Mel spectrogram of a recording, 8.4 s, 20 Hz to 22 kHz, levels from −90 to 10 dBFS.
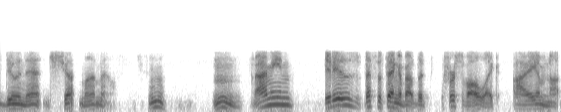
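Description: From start to finish the speech carries GSM full-rate codec damage, and it is plainly audible. The codec rebuilds each voice from a vocal-tract model excited by coarsely spaced pulses, so voiced sounds take on a buzzy, gravelly grain, which fits the 13 kbit/s full-rate coder. A spectrogram shows a hard band of roughly 200 Hz to 3.6 kHz, empty above, with smeared, grainy harmonics instead of clean striations.

At 1.04 to 1.09 s, and again at 5.88 to 5.92 s, there are lost GSM frames, each a single 20 ms frame. The decoder fills the gap by repeating the last good frame's settings, so a brief rough, metallic ring replaces the speech. On a waveform each shows as a short stretch of repetitive cycles. In the spectrogram it is a thin column of frozen, unchanging formant bands.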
